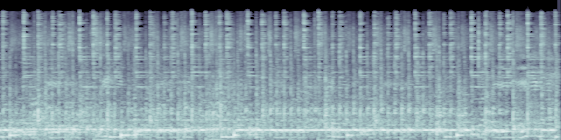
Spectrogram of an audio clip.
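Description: Haitian Vodou ceremonial drumming: drums beating a fast, steady rhythm with a held tone ringing over it.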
